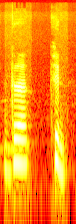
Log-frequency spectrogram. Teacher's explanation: ये दो जो टीथ होते हैं हमारे, अपर एंड लोअर टीथ होते हैं, उनके बीच में एक साउंड प्रोड्यूस हो जाती है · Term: इंटरडेंटल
